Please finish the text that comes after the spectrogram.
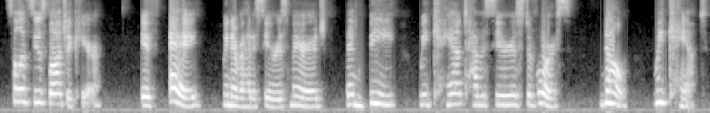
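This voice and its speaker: A woman's voice: on the high side, poor audio. A woman performing a monologue as a wife who refuses to accept her divorce, joking sarcastically while holding back tears. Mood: sardonic. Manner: sarcastic, forced laughter over near tears.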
